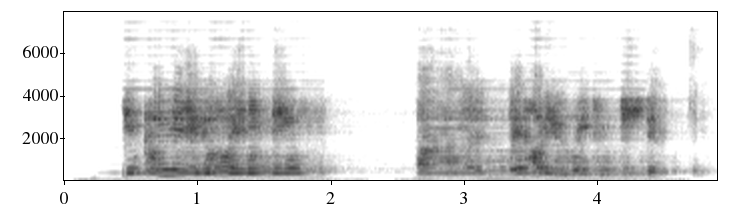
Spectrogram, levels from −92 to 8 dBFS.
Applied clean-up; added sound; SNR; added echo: neural mask model DeepFilterNet 3.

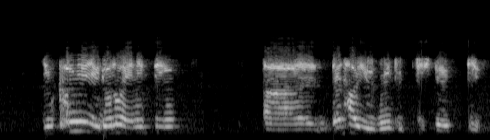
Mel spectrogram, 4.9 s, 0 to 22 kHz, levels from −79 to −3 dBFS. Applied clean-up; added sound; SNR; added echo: none; none; none; none.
